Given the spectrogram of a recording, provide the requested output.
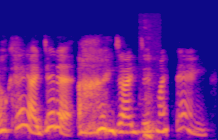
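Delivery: high, light, giggly self-talk; pleased little note to self, half laughing; self-encouraging. Retold or imitated. Recalling her pleased self-talk.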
